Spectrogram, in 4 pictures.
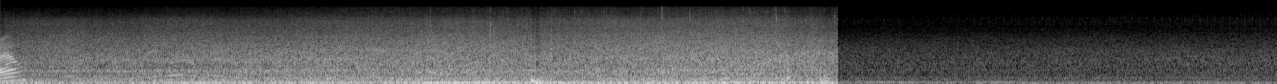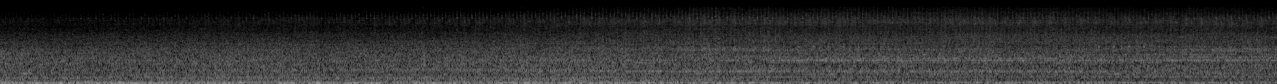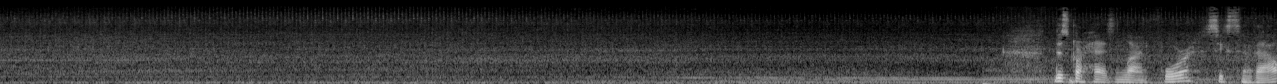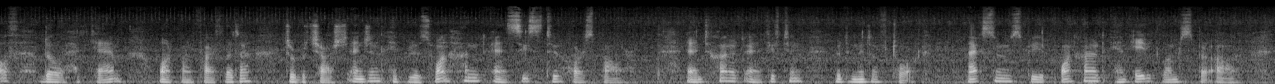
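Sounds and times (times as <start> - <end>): loud rain: 0.0 - 8.4
car engine idling: 0.0 - 51.0.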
